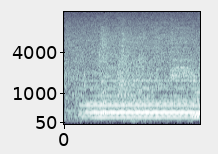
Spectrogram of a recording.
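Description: Organ playing slow, sustained chords: one chord releases at the start, and a new chord is held steady for nearly two seconds before the harmony moves on at the end.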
